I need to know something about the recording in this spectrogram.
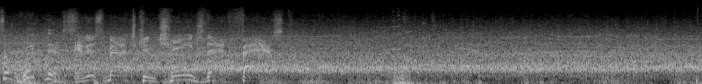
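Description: A large crowd cheers steadily in an arena.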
